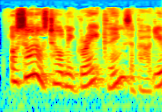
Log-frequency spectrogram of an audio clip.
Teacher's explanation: a more mature, somewhat breathy voice in Disney's dub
